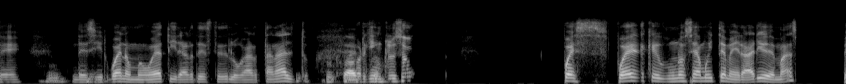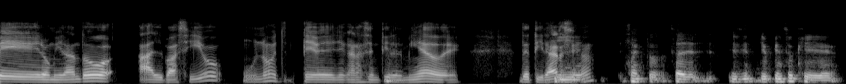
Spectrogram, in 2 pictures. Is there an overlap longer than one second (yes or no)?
no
